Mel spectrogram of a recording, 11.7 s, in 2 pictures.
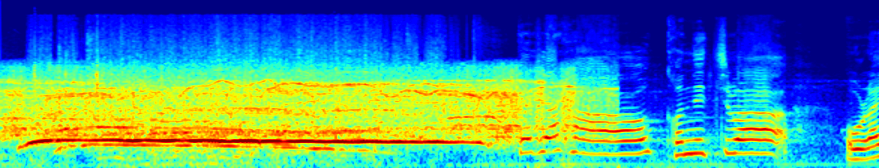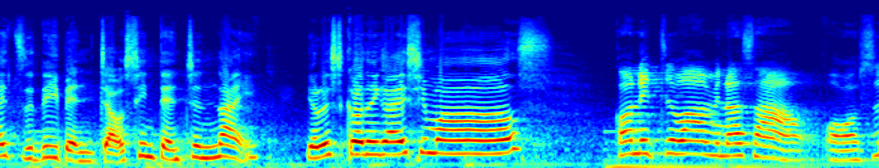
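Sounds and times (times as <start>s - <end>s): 
high-pitched whoop: 0.0s - 4.0s
audience applauding: 0.0s - 4.1s
speech: 4.5s - 11.7s.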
